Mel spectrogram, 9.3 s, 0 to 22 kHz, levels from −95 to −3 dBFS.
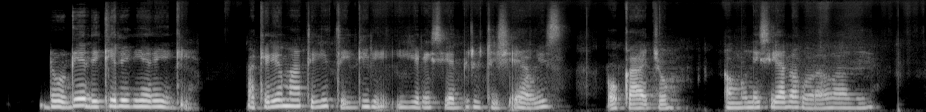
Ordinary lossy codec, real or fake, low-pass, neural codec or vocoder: none; fake; none; codec, 44.1 kHz, 2.6 kbps, SNAC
